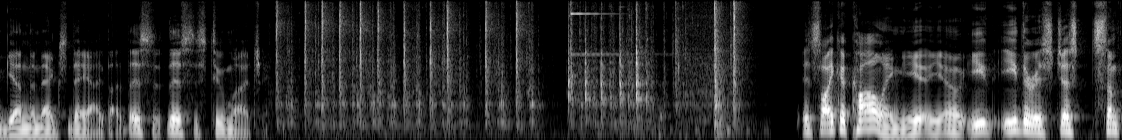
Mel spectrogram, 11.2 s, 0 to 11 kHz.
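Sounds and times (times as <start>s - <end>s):
speech: 0.0s - 3.0s, 8.0s - 11.2s
manual typewriter keys clacking: 2.7s - 7.6s.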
